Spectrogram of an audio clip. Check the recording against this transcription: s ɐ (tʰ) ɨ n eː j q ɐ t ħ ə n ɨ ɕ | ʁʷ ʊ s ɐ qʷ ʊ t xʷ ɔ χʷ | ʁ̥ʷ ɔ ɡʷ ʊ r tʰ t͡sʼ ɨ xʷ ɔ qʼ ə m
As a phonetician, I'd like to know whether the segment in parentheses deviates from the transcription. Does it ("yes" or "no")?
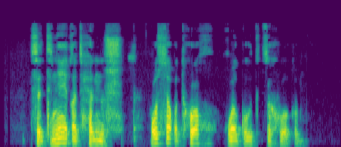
no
